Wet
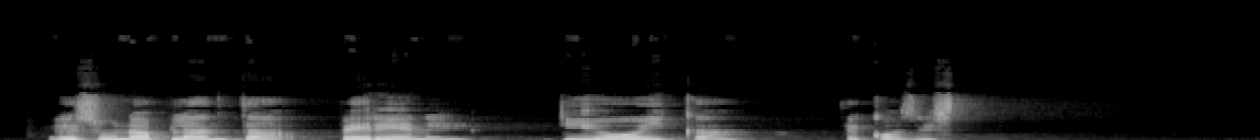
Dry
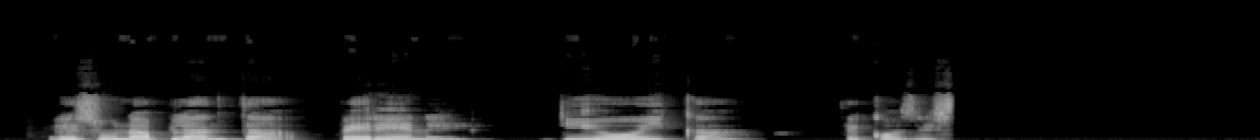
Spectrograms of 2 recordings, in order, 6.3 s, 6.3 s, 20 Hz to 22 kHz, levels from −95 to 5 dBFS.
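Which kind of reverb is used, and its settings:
coupled-rooms reverb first 0.41 s, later 2.1 s, from −26 dB, DRR 16.5 dB
level +2 dB

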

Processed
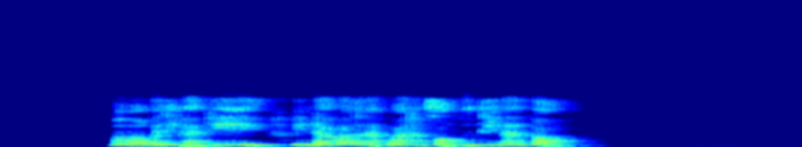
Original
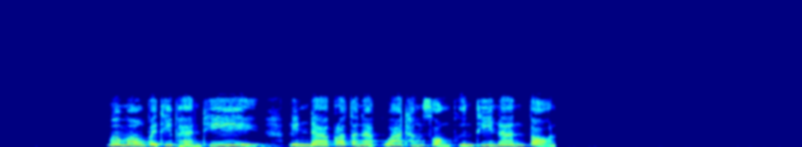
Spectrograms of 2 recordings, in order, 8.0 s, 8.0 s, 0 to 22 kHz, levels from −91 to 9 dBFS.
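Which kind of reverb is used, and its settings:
four-comb reverb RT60 0.67 s, combs from 31 ms, DRR −7.5 dB
level −9 dB

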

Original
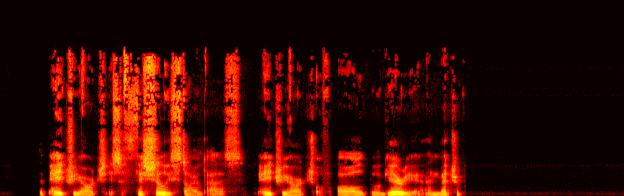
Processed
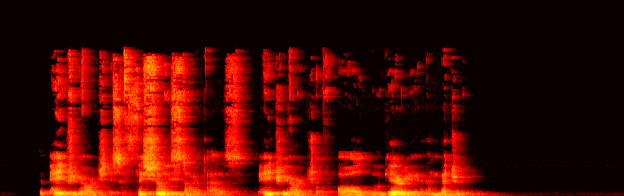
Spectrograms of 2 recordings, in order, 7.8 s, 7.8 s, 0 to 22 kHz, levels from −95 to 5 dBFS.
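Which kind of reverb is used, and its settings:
rectangular room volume 1,000 cubic metres, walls furnished, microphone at 1.9 metres
level −5 dB

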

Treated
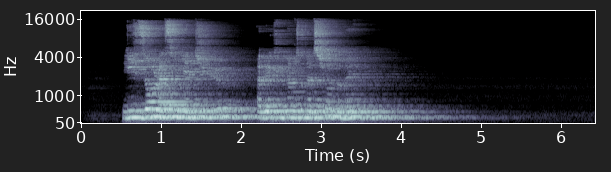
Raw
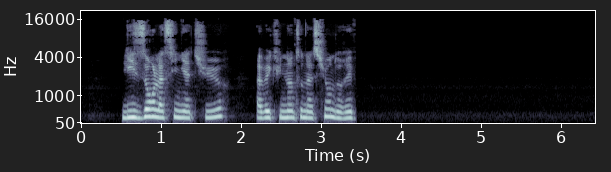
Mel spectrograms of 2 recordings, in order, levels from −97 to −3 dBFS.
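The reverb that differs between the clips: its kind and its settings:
rectangular room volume 2,200 cubic metres, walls mixed, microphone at 4.6 metres
level −7.5 dB

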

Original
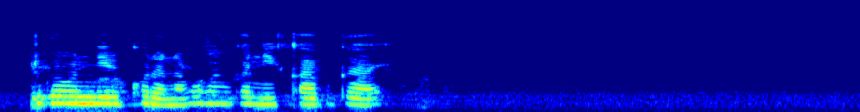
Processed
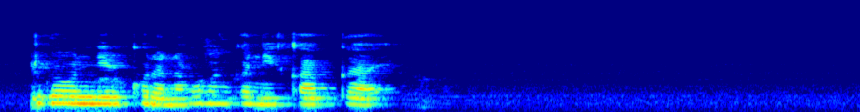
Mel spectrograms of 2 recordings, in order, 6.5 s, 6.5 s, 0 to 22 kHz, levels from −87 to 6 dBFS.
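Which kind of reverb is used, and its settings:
reverb whose tail is shaped and stops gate 180 ms falling, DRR 10.5 dB
level +4 dB

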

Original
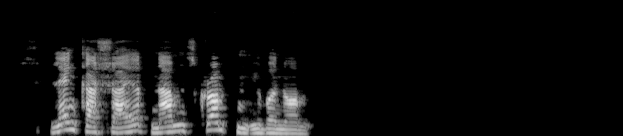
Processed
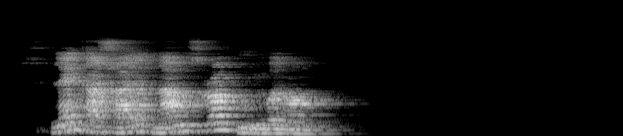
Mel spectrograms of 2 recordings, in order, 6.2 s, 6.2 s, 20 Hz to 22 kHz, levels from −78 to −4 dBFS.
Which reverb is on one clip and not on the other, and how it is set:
four-comb reverb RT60 0.76 s, combs from 30 ms, DRR −8 dB
level −8 dB

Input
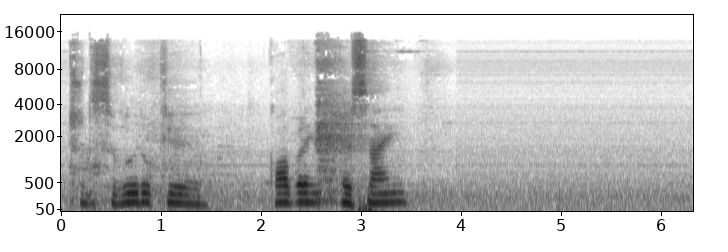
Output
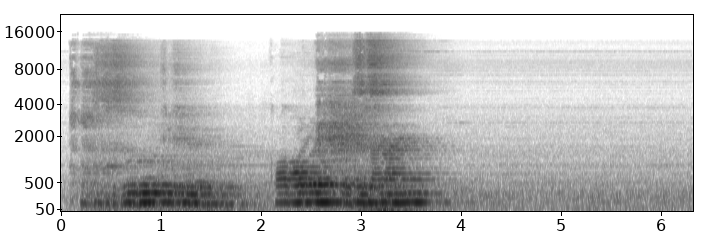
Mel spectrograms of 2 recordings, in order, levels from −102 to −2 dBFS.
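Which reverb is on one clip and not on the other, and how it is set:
dense smooth reverb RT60 1.2 s, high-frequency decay 0.8×, pre-delay 95 ms, DRR −6.5 dB
level −7.5 dB

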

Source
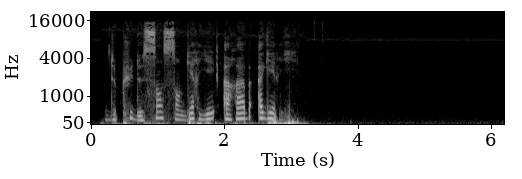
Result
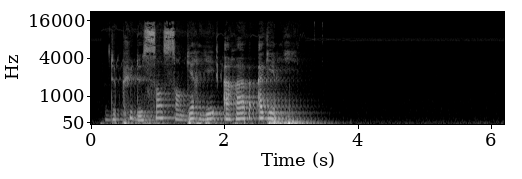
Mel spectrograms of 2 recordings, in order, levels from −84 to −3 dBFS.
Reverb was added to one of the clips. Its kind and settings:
spring reverb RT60 1.2 s, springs 54 ms, chirp 35 ms, DRR 9 dB
level −1 dB

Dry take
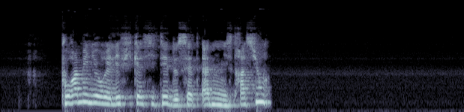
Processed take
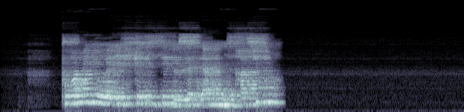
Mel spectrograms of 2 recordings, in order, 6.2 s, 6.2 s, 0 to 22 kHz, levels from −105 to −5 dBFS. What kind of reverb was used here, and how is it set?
reverb whose tail is shaped and stops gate 210 ms flat, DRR −4.5 dB
level −1.5 dB

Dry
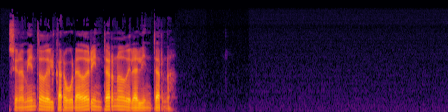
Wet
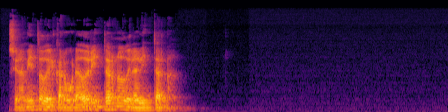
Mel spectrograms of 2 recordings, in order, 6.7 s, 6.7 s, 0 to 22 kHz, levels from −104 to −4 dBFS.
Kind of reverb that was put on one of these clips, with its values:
rectangular room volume 38 cubic metres, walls mixed, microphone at 0.39 metres
level +1 dB

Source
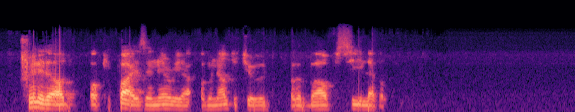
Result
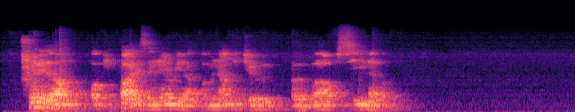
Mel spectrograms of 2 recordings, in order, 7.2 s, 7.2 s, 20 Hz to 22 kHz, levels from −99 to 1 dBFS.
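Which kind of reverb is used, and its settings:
rectangular room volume 680 cubic metres, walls furnished, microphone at 7 metres
level −11 dB

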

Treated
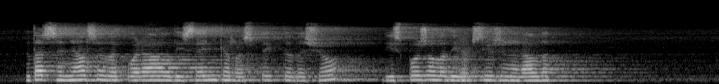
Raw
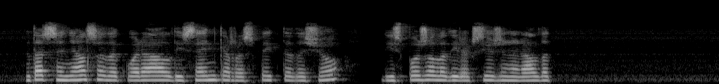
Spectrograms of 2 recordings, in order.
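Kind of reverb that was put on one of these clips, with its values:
four-comb reverb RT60 2.2 s, combs from 27 ms, DRR 6.5 dB
level +2.5 dB

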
